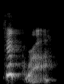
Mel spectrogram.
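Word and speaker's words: FCRA: these things nicknames so the nicknames of this one is ficra you just sort of pronounce all the letters together at once now i know there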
